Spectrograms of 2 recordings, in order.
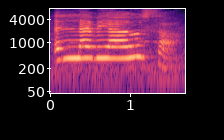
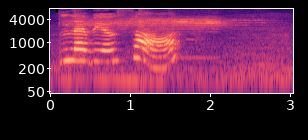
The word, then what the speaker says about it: Leviosa: Besides, you're saying it wrong. It's Leviosa, not Leviosa. Oh, you do then if you're so clever.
